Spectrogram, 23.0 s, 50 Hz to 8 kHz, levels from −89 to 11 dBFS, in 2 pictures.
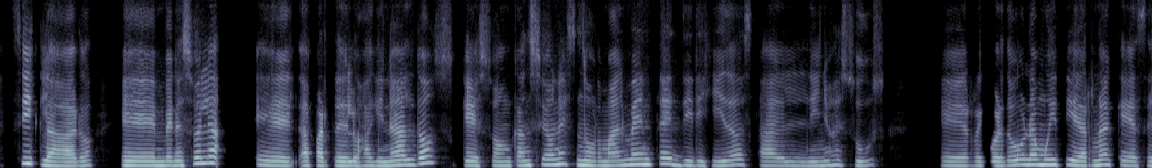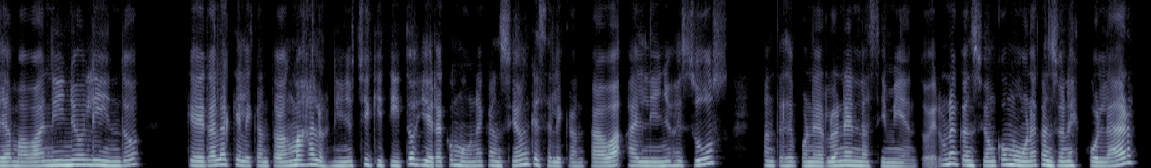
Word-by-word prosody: Sí, 285 Hz, -1 st, +5 dB
claro. 195 Hz, -3 st, +2 dB, 0.3 s
En 200 Hz, -1 st, +4 dB
Venezuela, 280 Hz, +10 st, +2 dB, 0.3 s
eh, 205 Hz, -4 st, 0 dB
aparte 200 Hz, 0 st, 0 dB
de 190 Hz, 0 st, +4 dB
los 190 Hz, 0 st, +1 dB
aguinaldos, 225 Hz, +11 st, +1 dB
que 200 Hz, -2 st, +1 dB
son 190 Hz, 0 st, -4 dB
canciones, 235 Hz, +5 st, 0 dB
normalmente, 225 Hz, +6 st, +3 dB
dirigidas 205 Hz, +2 st, -3 dB
al 190 Hz, -2 st, -5 dB
niño 190 Hz, +3 st, -2 dB
Jesús, 215 Hz, 0 st, -6 dB, 0.5 s
eh, 190 Hz, -1 st, -3 dB
recuerdo 195 Hz, +2 st, -2 dB
una 235 Hz, 0 st, +4 dB
muy 235 Hz, 0 st, +6 dB
tierna, 215 Hz, +1 st, +1 dB
que 205 Hz, -4 st, -4 dB
se 190 Hz, 0 st, -10 dB
llamaba 185 Hz, 0 st, 0 dB
Niño 220 Hz, +3 st, +4 dB
Lindo, 220 Hz, +2 st, +1 dB, 0.4 s
que 205 Hz, -2 st, 0 dB
era 205 Hz, +2 st, 0 dB
la 240 Hz, +2 st, +1 dB
que 225 Hz, -2 st, -5 dB
le 190 Hz, -2 st, -3 dB
cantaban 185 Hz, 0 st, -2 dB
más 225 Hz, +2 st, +3 dB
a 245 Hz, -, +2 dB
los 200 Hz, -6 st, -1 dB
niños 185 Hz, +2 st, -3 dB
chiquititos 210 Hz, +1 st, -2 dB
y 215 Hz, -3 st, 0 dB
era 195 Hz, +1 st, -1 dB
como 220 Hz, -2 st, -1 dB
una 190 Hz, +1 st, -5 dB
canción 205 Hz, +4 st, -2 dB
que 245 Hz, -2 st, -3 dB
se 195 Hz, -, -9 dB
le 175 Hz, -1 st, -3 dB
cantaba 175 Hz, +2 st, -1 dB
al 190 Hz, -3 st, -2 dB
niño 180 Hz, +2 st, -1 dB
Jesús, 225 Hz, -, -3 dB, 0.3 s
antes 190 Hz, -3 st, -6 dB
de 185 Hz, 0 st, -3 dB
ponerlo 180 Hz, -1 st, -1 dB
en 200 Hz, -, +1 dB
el 205 Hz, -1 st, +3 dB
nacimiento. 165 Hz, -5 st, -6 dB
Era -, -, -10 dB
una 260 Hz, +2 st, 0 dB
canción, 205 Hz, -3 st, -1 dB
como 230 Hz, 0 st, +3 dB
una 200 Hz, +1 st, +1 dB
canción 195 Hz, -3 st, +2 dB
escolar, 200 Hz, -, -1 dB
200 Hz, 165 wpm, -23 LUFS, 190-225 Hz, 0.5 s, muy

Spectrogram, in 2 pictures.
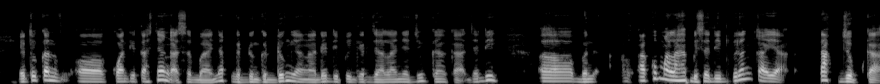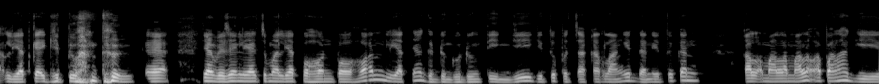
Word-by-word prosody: itu 135 Hz, -, 0 dB
kan, 200 Hz, -1 st, +5 dB
eee, 135 Hz, -6 st, 0 dB
kuantitasnya 140 Hz, +7 st, +1 dB
enggak -, -, 0 dB
sebanyak 105 Hz, +5 st, -3 dB
gedung-gedung 115 Hz, +3 st, -1 dB
yang 115 Hz, -6 st, -2 dB
ada 110 Hz, +5 st, -2 dB
di 130 Hz, -, -5 dB
pinggir 115 Hz, -2 st, -6 dB
jalannya 115 Hz, +2 st, -3 dB
juga, 130 Hz, -5 st, -6 dB
Kak. -, -, -8 dB
Jadi, 150 Hz, +11 st, -1 dB, 0.5 s
eee, 145 Hz, -1 st, +2 dB
ben 125 Hz, 0 st, -1 dB, 0.3 s
a 160 Hz, +5 st, -1 dB
aku 275 Hz, -, -4 dB
malah 195 Hz, -8 st, +5 dB
bisa 150 Hz, -5 st, 0 dB
dibilang 175 Hz, -, -1 dB
kayak 145 Hz, -, +2 dB, 0.3 s
takjub, 140 Hz, -10 st, +3 dB
Kak, -, -, -1 dB
lihat 125 Hz, -2 st, +2 dB
kayak 140 Hz, -1 st, +3 dB, 0.2 s
gituan 145 Hz, +4 st, +4 dB
tuh. 130 Hz, -8 st, +5 dB
Kayak 145 Hz, 0 st, +2 dB, 0.3 s
yang 155 Hz, -, +9 dB
biasanya 145 Hz, +2 st, +4 dB
cuma 145 Hz, -1 st, 0 dB
lihat 140 Hz, 0 st, 0 dB
pohon-pohon, 130 Hz, -, +1 dB
lihatnya 165 Hz, +3 st, -2 dB
gedung-gedung 120 Hz, -3 st, -4 dB
tinggi 130 Hz, +7 st, -1 dB
gitu, 130 Hz, +4 st, -6 dB
pencakar 125 Hz, 0 st, -6 dB
langit. 140 Hz, +6 st, -3 dB
Dan 115 Hz, +1 st, -3 dB
itu 120 Hz, +6 st, -7 dB
kan 175 Hz, 0 st, -3 dB, 0.4 s
kalau 140 Hz, 0 st, +1 dB
malam-malam, 140 Hz, +1 st, +1 dB
apalagi 155 Hz, -7 st, 0 dB
135 Hz, 160 wpm, -22 LUFS, 120-155 Hz, 0.5 s, yang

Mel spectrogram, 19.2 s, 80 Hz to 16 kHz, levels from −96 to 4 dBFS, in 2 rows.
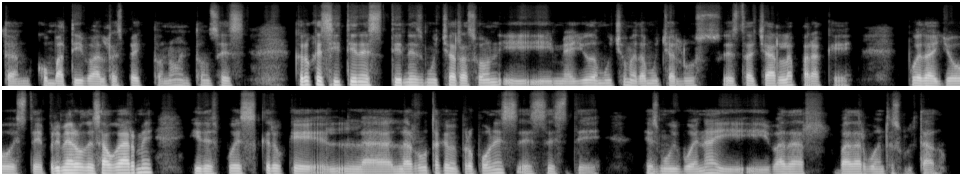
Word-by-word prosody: tan 100 Hz, +1 st, -4 dB
combativa 105 Hz, 0 st, 0 dB
al 95 Hz, -, -2 dB
respecto, 100 Hz, 0 st, -4 dB
¿no? 115 Hz, +4 st, -5 dB
Entonces, 110 Hz, -1 st, -5 dB, 0.5 s
creo 150 Hz, +3 st, +5 dB
que 160 Hz, +1 st, +6 dB
sí 145 Hz, +1 st, +3 dB
tienes 145 Hz, -4 st, +4 dB
tienes 125 Hz, 0 st, +2 dB
mucha 125 Hz, 0 st, +1 dB
razón 120 Hz, +3 st, 0 dB
y 105 Hz, -2 st, -4 dB
y -, -, -6 dB
me 100 Hz, 0 st, -3 dB
ayuda 115 Hz, +4 st, 0 dB
mucho, 115 Hz, +4 st, -3 dB
me 115 Hz, -, 0 dB
da 105 Hz, -, +1 dB
mucha 105 Hz, -1 st, -3 dB
luz 105 Hz, +2 st, -7 dB
esta 105 Hz, +1 st, -1 dB
charla 110 Hz, +5 st, +2 dB
para 100 Hz, -6 st, -1 dB
que -, -, -12 dB, 0.5 s
pueda 110 Hz, -2 st, +4 dB
yo, 105 Hz, +1 st, +1 dB
este, 95 Hz, +1 st, -2 dB
primero 130 Hz, +4 st, +7 dB
desahogarme, 135 Hz, +7 st, +6 dB, 0.4 s
y 115 Hz, -, +2 dB
después 110 Hz, +1 st, -1 dB
creo 115 Hz, -2 st, +1 dB
que 105 Hz, -3 st, -1 dB
la 100 Hz, -1 st, -1 dB
la 105 Hz, +1 st, +1 dB
ruta 125 Hz, +1 st, -2 dB
que 120 Hz, -, +1 dB
me 110 Hz, -, +1 dB
propones 120 Hz, +7 st, -2 dB
es, 105 Hz, -1 st, -6 dB
este, 95 Hz, -3 st, -8 dB, 0.4 s
es 105 Hz, -2 st, -5 dB
muy 110 Hz, -1 st, 0 dB
buena 105 Hz, +7 st, -2 dB
y 100 Hz, -3 st, -4 dB
y 95 Hz, -3 st, -8 dB
va 100 Hz, +2 st, -2 dB
a -, -, +2 dB
dar 105 Hz, -1 st, -1 dB, 0.4 s
va 105 Hz, -, +2 dB
a -, -, +3 dB
dar 105 Hz, 0 st, +1 dB
buen 100 Hz, 0 st, -5 dB
resultado. -, -, -9 dB
110 Hz, 175 wpm, -22 LUFS, 100-120 Hz, 0.5 s, primero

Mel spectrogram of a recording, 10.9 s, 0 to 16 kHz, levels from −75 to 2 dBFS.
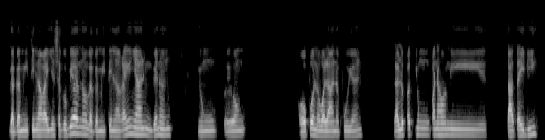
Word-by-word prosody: gagamitin 130 Hz, +4 st, +2 dB
lang 140 Hz, 0 st, +4 dB
kayo 140 Hz, 0 st, +5 dB
diyan 145 Hz, -, -6 dB
sa 145 Hz, -, -5 dB
gobyerno, 185 Hz, +2 st, +4 dB
gagamitin 130 Hz, 0 st, -1 dB
lang 135 Hz, -, -1 dB
kayo 165 Hz, +5 st, +1 dB
niyan 170 Hz, -2 st, +3 dB
'yung 155 Hz, -4 st, -2 dB
ganun, 155 Hz, +2 st, 0 dB, 0.6 s
'yung 125 Hz, +1 st, -3 dB, 0.4 s
'yung 130 Hz, +2 st, -1 dB, 1.2 s
opo, 125 Hz, +7 st, +4 dB
nawala 130 Hz, -2 st, +3 dB
na 125 Hz, -, -3 dB
po 130 Hz, +1 st, -6 dB
'yan, 140 Hz, +3 st, -6 dB, 0.6 s
lalo 135 Hz, +4 st, +4 dB
pa 165 Hz, -, -1 dB
'yung 165 Hz, -2 st, -6 dB
panahon 155 Hz, 0 st, 0 dB
ni 155 Hz, 0 st, 0 dB, 1.0 s
tatay 140 Hz, +2 st, +2 dB
D. 170 Hz, +3 st, -3 dB
145 Hz, 145 wpm, -25 LUFS, 130-160 Hz, 1.2 s, kayo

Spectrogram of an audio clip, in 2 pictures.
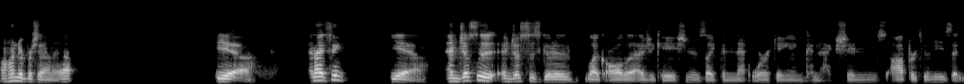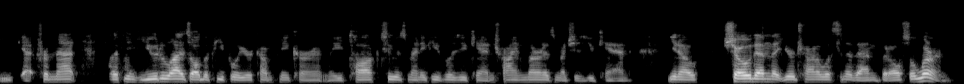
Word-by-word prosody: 100%, 135 Hz, -8 st, +2 dB
yep. 135 Hz, -, +3 dB, 1.4 s
Yeah. -, -, +7 dB, 0.6 s
And 180 Hz, -, +6 dB
I 180 Hz, -, +11 dB
think 195 Hz, 0 st, +1 dB, 0.4 s
yeah. 130 Hz, -1 st, +5 dB, 0.3 s
And 150 Hz, -1 st, +3 dB
just 175 Hz, +2 st, +5 dB
a 185 Hz, -4 st, +8 dB
just 150 Hz, +2 st, -1 dB
as 145 Hz, -, -5 dB
good 120 Hz, -1 st, +2 dB
as, -, -, -15 dB
like, -, -, 0 dB
all 110 Hz, +1 st, +2 dB
the 110 Hz, -, +1 dB
education, 105 Hz, +1 st, -6 dB
is, 105 Hz, -, -15 dB
like, 100 Hz, -, -2 dB
the -, -, -11 dB
networking 105 Hz, +1 st, -10 dB
and 100 Hz, 0 st, -17 dB
connections 110 Hz, 0 st, -12 dB
opportunities 115 Hz, +1 st, -6 dB
that -, -, -5 dB
you -, -, -11 dB
get -, -, -6 dB
from 120 Hz, -1 st, -4 dB
that, 120 Hz, +1 st, -3 dB, 0.3 s
so 120 Hz, -, -2 dB
I -, -, +1 dB
think 120 Hz, -4 st, -6 dB
utilize 130 Hz, +2 st, +3 dB
all 115 Hz, -, +5 dB
the 115 Hz, -, -3 dB
people 115 Hz, 0 st, -6 dB
at -, -, -2 dB
your 105 Hz, 0 st, -5 dB
company 105 Hz, -1 st, -11 dB
currently, 100 Hz, -1 st, -11 dB
talk 110 Hz, -1 st, -2 dB
to 120 Hz, -1 st, -4 dB
as 110 Hz, -, -9 dB
many 110 Hz, -1 st, -8 dB
people 115 Hz, 0 st, -8 dB
as 105 Hz, -, -9 dB
you 110 Hz, -1 st, -7 dB
can, 100 Hz, -2 st, -10 dB
try 110 Hz, +1 st, -8 dB
and 110 Hz, 0 st, -12 dB
learn 110 Hz, 0 st, -4 dB
as 110 Hz, -, -8 dB
much 95 Hz, -3 st, -10 dB
as 95 Hz, -1 st, -14 dB
you 95 Hz, -, -11 dB
can, 95 Hz, -1 st, -12 dB, 0.4 s
you 120 Hz, -, -1 dB
know, 110 Hz, -2 st, 0 dB, 0.2 s
show 140 Hz, 0 st, +8 dB
them 130 Hz, -2 st, +5 dB
that -, -, 0 dB
you're 120 Hz, 0 st, +1 dB
trying 120 Hz, -1 st, -6 dB
to 115 Hz, -, -2 dB
listen 120 Hz, 0 st, -5 dB
to 115 Hz, -, -4 dB
them, 100 Hz, -1 st, -3 dB
but -, -, -3 dB
also 105 Hz, +4 st, -1 dB
learn. 170 Hz, +4 st, +3 dB
110 Hz, 220 wpm, -22 LUFS, 105-125 Hz, 1.4 s, I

